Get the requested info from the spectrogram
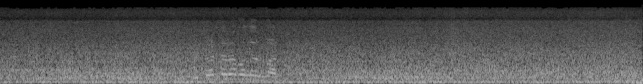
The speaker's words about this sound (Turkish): Yoğun yağış sonrasında e, maalesef Dereli ve merkezde su 2 metrenin üzerine kadar tüm merkezi etkisi altına alabilecek şekilde yükseldi.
